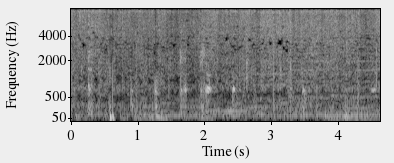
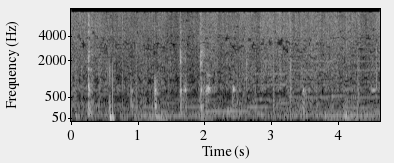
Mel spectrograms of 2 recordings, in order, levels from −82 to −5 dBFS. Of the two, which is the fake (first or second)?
first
